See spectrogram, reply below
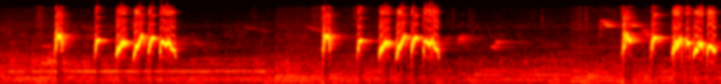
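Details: Red-whiskered bulbul singing a southern master-style song used to excite caged birds and train young birds; three quick phrases of sharp, descending whistled notes, each phrase a fast run of five or six notes.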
